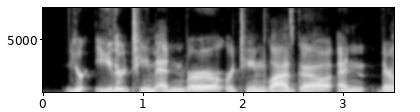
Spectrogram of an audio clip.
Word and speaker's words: Edinburgh: all my American friends it looks like Edinburgh it is most assuredly not so don't pronounce it that way I will some actually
